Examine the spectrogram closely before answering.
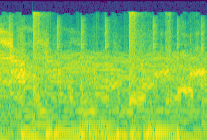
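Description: Instrumental background music with guitar and bass over a steady beat.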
